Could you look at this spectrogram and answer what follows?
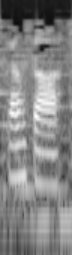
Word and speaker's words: Gose: A Gose, pronounced gow-za, is a pure German wheat beer, typically brewed with salt and coriander seeds.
